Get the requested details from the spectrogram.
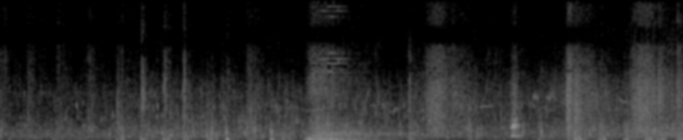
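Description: Dry bushes rustle as someone pushes through them.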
